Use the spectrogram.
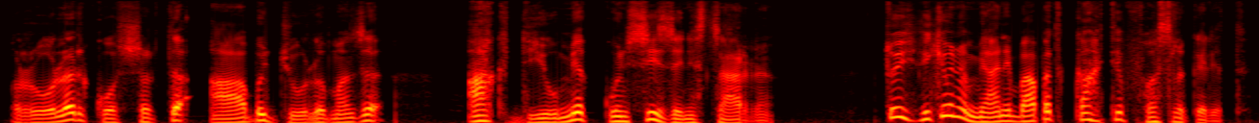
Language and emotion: Kashmiri, angry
